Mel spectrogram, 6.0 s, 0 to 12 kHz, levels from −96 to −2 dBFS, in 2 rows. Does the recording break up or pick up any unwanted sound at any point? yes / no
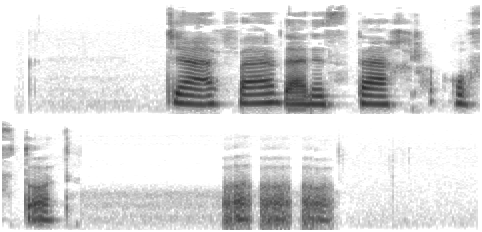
yes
